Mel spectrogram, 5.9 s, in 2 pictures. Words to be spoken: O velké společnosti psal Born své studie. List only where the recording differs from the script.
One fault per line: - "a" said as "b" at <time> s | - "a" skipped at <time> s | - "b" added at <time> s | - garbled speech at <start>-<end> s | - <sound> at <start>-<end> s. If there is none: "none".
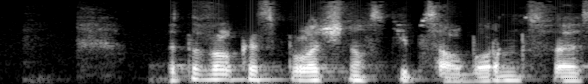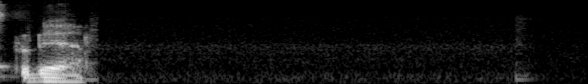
- "této" added at 0.8 s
